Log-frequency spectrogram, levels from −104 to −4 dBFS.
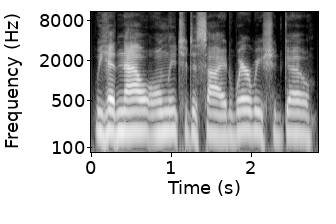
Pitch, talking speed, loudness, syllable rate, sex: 165 Hz, 210 wpm, -18 LUFS, 5.2 syllables/s, male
